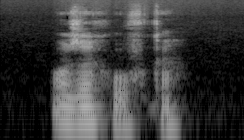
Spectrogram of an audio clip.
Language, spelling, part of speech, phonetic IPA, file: Polish, orzechówka, noun, [ˌɔʒɛˈxufka], LL-Q809 (pol)-orzechówka.wav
